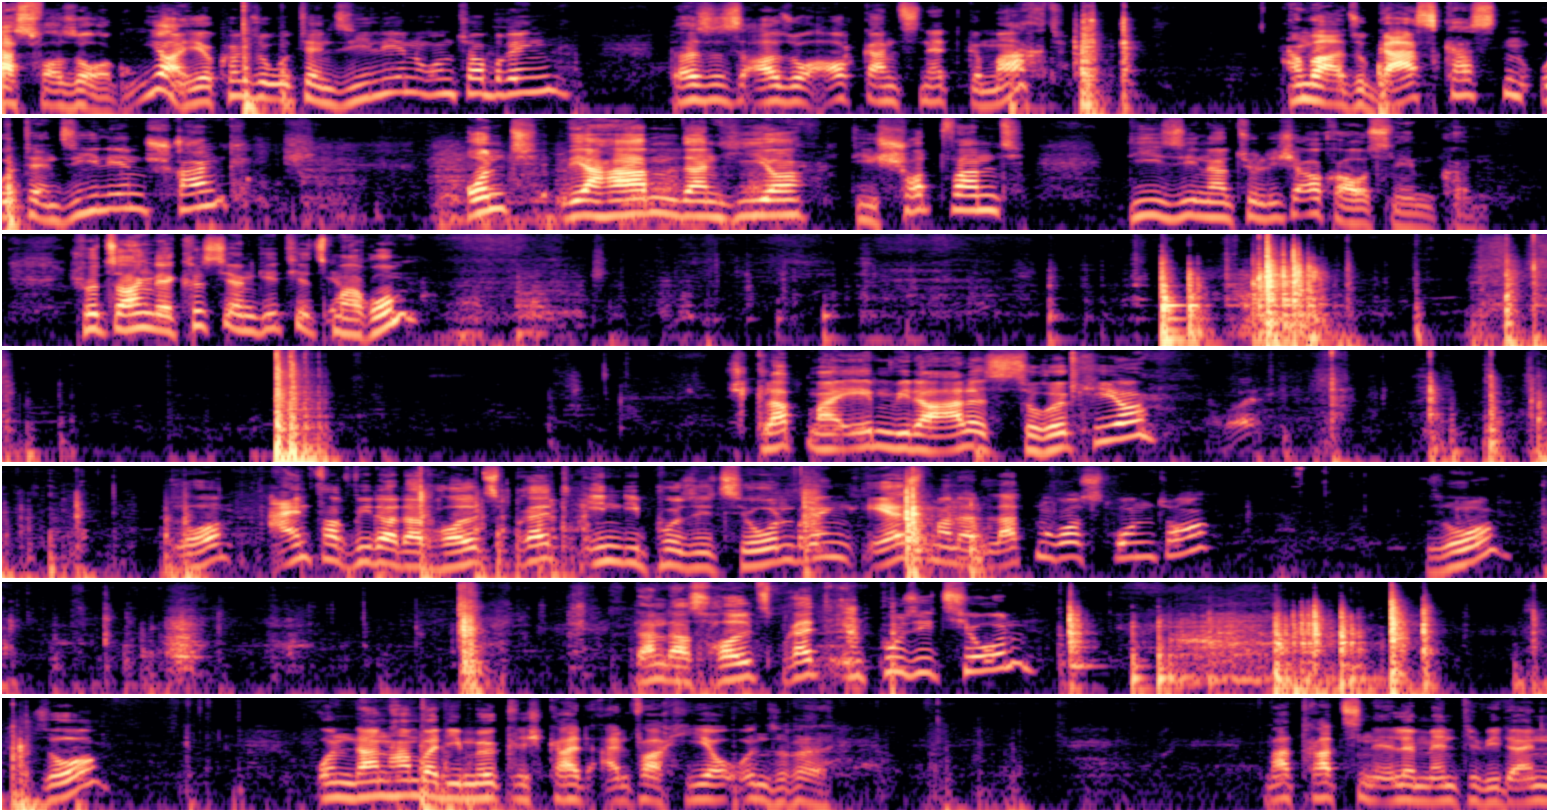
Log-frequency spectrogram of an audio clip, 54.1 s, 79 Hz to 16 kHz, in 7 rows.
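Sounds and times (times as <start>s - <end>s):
wooden board scraping: 8.8s - 11.2s, 17.6s - 23.4s, 38.6s - 43.1s, 43.9s - 45.9s
dull thuds and knocks: 29.5s - 34.0s.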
